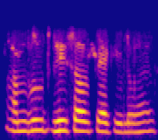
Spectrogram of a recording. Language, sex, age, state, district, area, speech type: Hindi, female, 30-45, Uttar Pradesh, Ghazipur, rural, conversation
